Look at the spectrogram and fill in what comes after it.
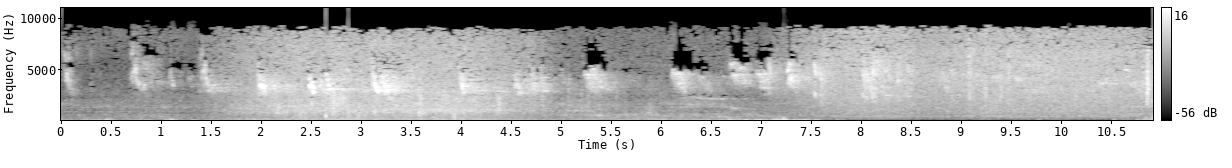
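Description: Small birds chirping: many short, high calls in quick succession over a low rumble. The rumble drops away about three quarters of the way through.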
